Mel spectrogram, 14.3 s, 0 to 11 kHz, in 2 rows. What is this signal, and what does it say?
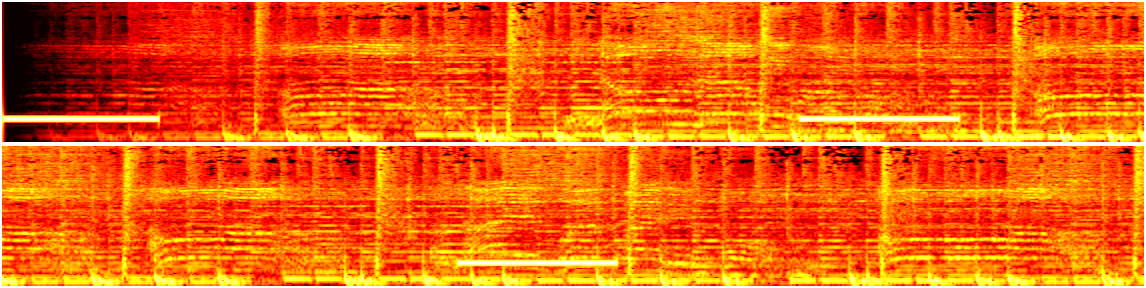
Ringback tone (Europe, 425 Hz), with noise.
